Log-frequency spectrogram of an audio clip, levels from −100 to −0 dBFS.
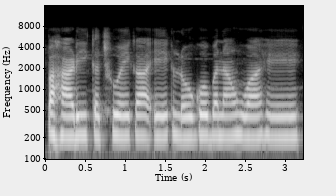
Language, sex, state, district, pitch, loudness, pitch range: Hindi, female, Madhya Pradesh, Bhopal, 210 Hz, -17 LUFS, 205-215 Hz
